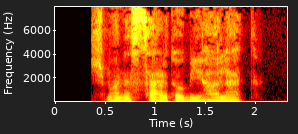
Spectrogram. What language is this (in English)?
Persian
